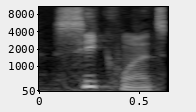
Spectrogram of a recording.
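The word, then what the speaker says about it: Cequence: Sequence is spelled CEQENCE.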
